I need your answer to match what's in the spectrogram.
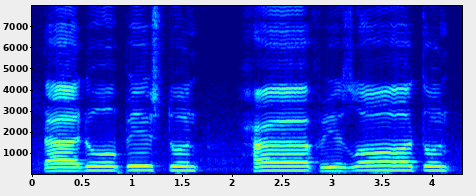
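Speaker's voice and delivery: slow, drawn-out recitation of syllables; Quran spelling drill. Shown as a demonstration. Teacher drilling pupils in Quran spelling, slow chant. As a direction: spell it out syllable by syllable, stretching long vowels.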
